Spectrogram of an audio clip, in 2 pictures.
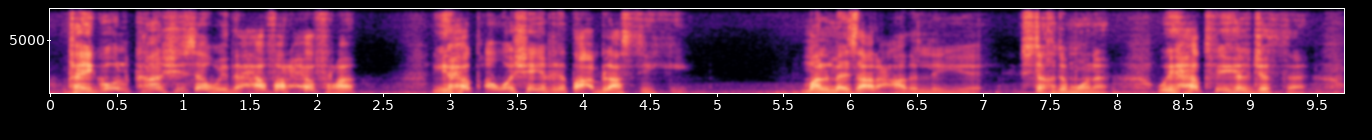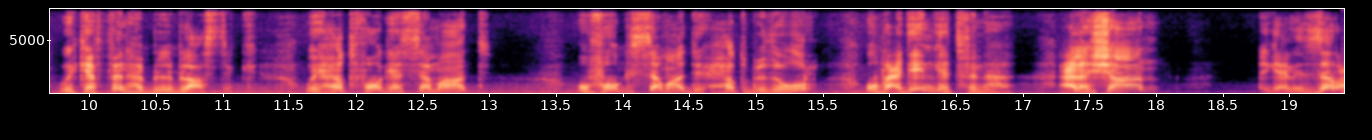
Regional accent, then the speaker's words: Kuwait; حصلت عندنا في الكويت في واحد اعتقد فلبيني او صيني تم اعدامه في الكويت

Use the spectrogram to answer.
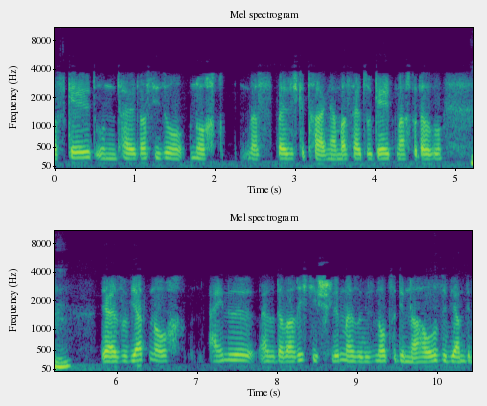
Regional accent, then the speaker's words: Mülheim an der Ruhr, North Rhine-Westphalia, Germany; ich komme aus Mühlheim an der Ruhr und wir haben das auch immer hier in Mühlheim an der Ruhr.

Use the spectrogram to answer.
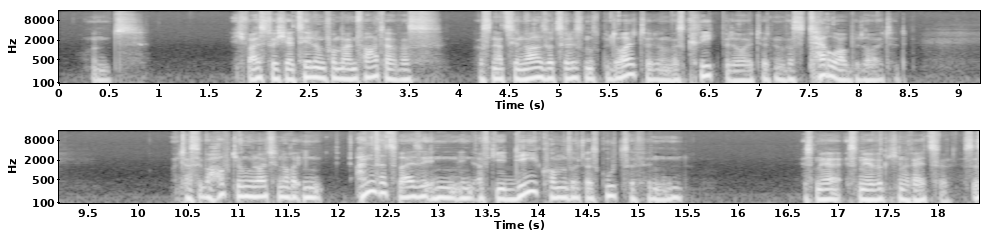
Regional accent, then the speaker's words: Cologne, North Rhine-Westphalia, Germany; Eigentlich ist es meine Heimatstadt.

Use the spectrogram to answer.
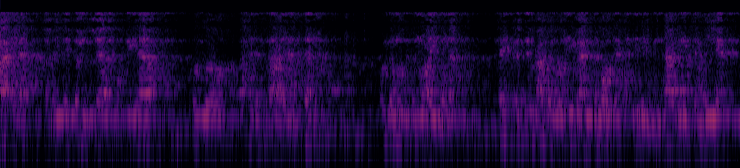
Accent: Jordan; عندنا في الأردن بعض المناطق زيارة أهل الميت

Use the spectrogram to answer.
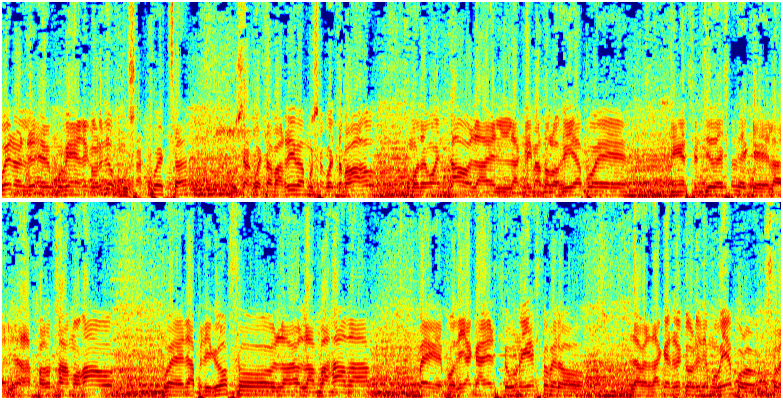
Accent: Rota, Andalusia, Spain; Ya te digo, soy de Rota

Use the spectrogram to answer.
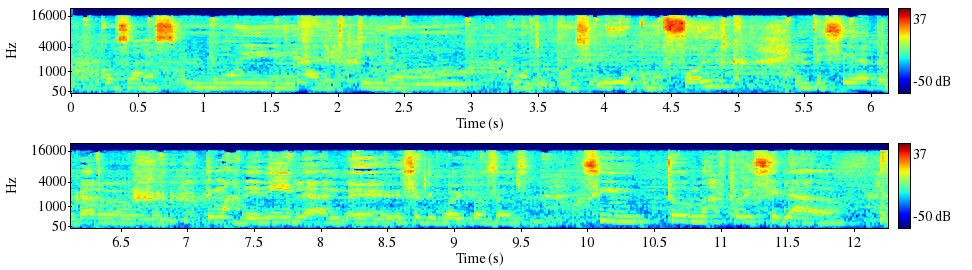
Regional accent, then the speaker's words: Buenos Aires, Argentina; soy de acá, de Capital, y del barrio de Caballito.

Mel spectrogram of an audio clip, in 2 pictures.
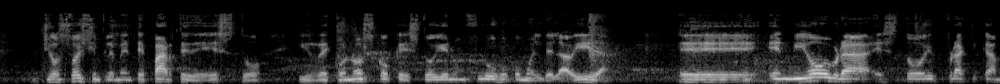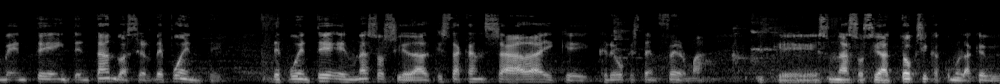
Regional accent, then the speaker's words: Colombia; also born or lived in Europe; Pienso que como latinoamericano, yo soy colombiano, he vivido en Europa muchos años, pero las raíces permanecen.

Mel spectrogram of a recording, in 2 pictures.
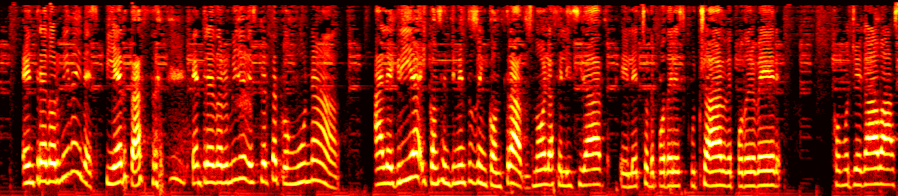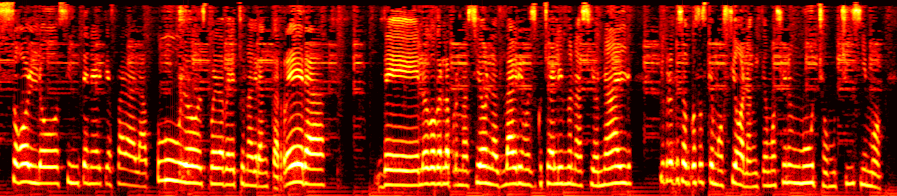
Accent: Ecuador; yo me siento feliz como ecuatoriana

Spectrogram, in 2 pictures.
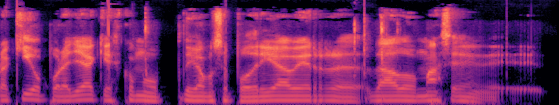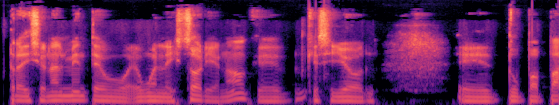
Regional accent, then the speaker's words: Spain; de tratarlo como como españoles nos toca ver, porque España hizo esto

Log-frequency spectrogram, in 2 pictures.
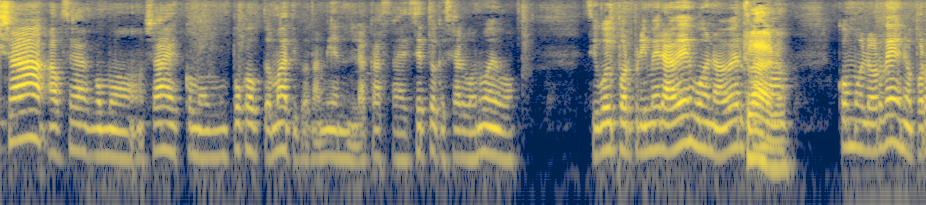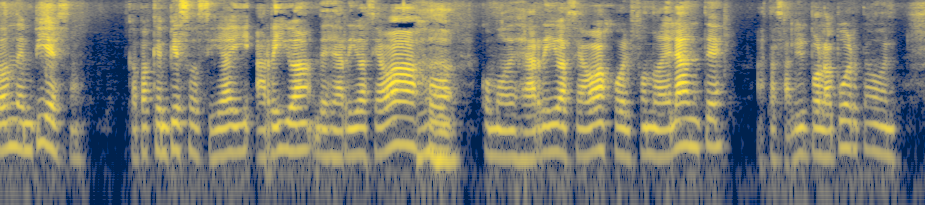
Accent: San Antonio de Areco, Buenos Aires Province, Argentina; now in Ciudad Parque, Argentina; Vengo de un pueblito de Buenos Aires, San Antonio de Areco.

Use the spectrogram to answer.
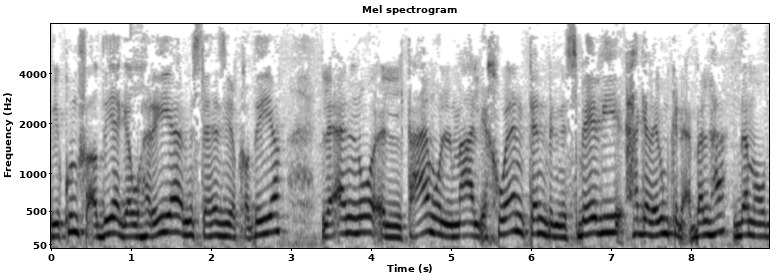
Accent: Egypt; عايزة أقول تجربتي أنا كمواطنة مصرية

